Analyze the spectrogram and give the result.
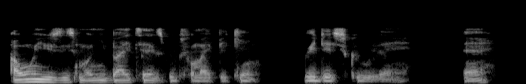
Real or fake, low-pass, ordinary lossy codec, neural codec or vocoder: real; 5.4 kHz; AAC, 48 kbps; none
